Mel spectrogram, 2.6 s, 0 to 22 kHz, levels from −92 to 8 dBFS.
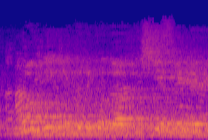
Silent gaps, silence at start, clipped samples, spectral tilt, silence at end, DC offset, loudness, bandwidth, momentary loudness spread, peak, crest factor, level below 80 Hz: none; 0 s; under 0.1%; -5.5 dB/octave; 0 s; under 0.1%; -27 LUFS; 13 kHz; 3 LU; -12 dBFS; 14 dB; -64 dBFS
